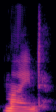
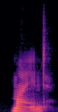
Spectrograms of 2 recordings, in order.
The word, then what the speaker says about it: mind: my mind um but it has to be there because if you don't it turns into the word mine that's mine not yours mine um so make sure you pronounce it mind mind cost cost short o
